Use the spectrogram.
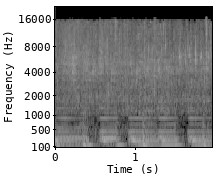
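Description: Sausages frying in a pan, a soft steady sizzle under a low background hum with faint rhythmic thumps, quiet and close with no speech.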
